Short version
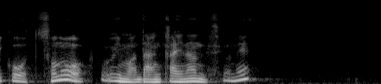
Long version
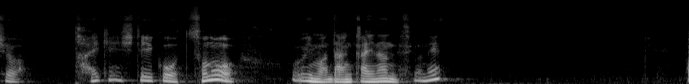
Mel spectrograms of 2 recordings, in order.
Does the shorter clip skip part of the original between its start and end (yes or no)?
yes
